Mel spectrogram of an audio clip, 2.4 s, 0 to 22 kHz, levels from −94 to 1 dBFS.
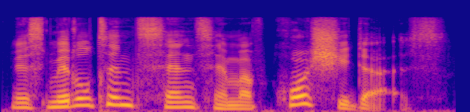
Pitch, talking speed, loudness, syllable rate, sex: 185 Hz, 205 wpm, -18 LUFS, 5.1 syllables/s, female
